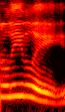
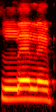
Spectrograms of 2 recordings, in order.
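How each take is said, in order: First: The name sounds like the word lily. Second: The name sounds like le-le. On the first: The speaker calls it wrong. "I just called her [name]" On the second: The speaker calls it right. "so it's Lele Pons"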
